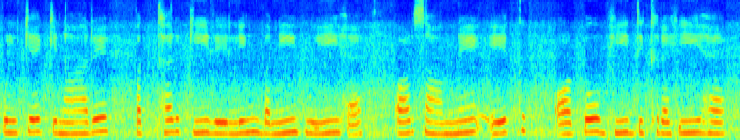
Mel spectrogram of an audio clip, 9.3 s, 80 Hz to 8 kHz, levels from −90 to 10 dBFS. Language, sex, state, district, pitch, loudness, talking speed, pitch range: Hindi, female, Uttar Pradesh, Lucknow, 250 Hz, -15 LUFS, 110 wpm, 235-265 Hz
